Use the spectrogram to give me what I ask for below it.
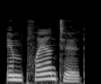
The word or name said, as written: implanted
